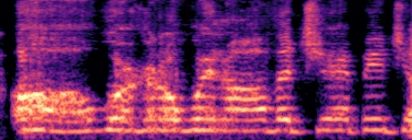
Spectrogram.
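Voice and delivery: mocking stoked teammates on video; mock stoked players. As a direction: ham up the players' glee. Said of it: "They're so stoked".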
